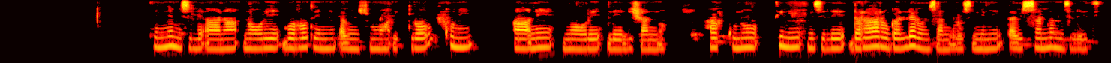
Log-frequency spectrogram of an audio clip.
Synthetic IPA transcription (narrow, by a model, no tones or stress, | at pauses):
t̪ʰɛnːɛmɪsɪlɛ̰ʔaːnɐno̞ːɾebɔrːɔt̪ɛnːɪᶑ̪ɐ̰bɪnsʊmːɔhɐʔɪkːɪɾɔkʊnɪ | ʔaːneno̞ːɾɛle̞ːlːɪʃɐnːɔ | hɐkːʊnɔt̪ɪnɪmɪsɪlɛd̪ɐɾaːɾɔɡɐlːɛɾɔnsɐnɪ̰ɾɔsɪmɪnɪᶑ̪ɐ̰bɪsːɐnːɔmɪsɪle̞ːt̪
